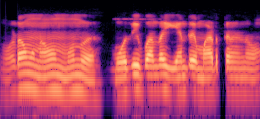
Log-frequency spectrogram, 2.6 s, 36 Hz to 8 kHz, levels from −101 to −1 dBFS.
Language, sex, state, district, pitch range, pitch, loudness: Kannada, male, Karnataka, Gulbarga, 120-135 Hz, 125 Hz, -18 LUFS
